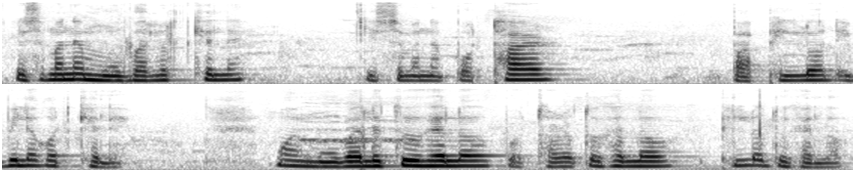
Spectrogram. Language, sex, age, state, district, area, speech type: Assamese, male, 30-45, Assam, Darrang, rural, spontaneous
